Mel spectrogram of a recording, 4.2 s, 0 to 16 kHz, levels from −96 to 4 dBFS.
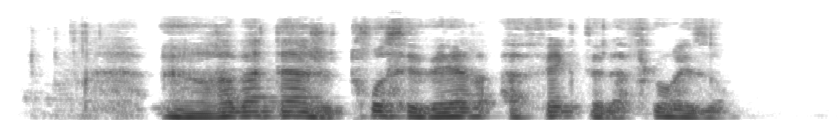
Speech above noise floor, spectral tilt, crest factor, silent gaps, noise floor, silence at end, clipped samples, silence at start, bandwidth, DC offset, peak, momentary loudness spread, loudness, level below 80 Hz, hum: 25 dB; -6 dB/octave; 16 dB; none; -50 dBFS; 0.6 s; under 0.1%; 0.4 s; 8.8 kHz; under 0.1%; -10 dBFS; 13 LU; -26 LUFS; -58 dBFS; none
